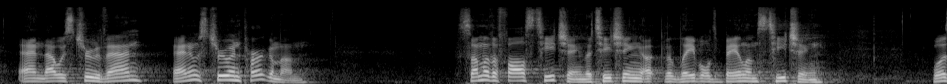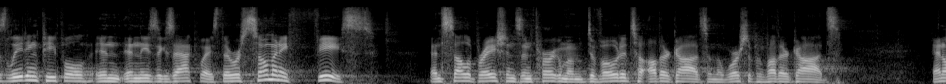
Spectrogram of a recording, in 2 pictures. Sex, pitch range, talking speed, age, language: male, 130-170 Hz, 160 wpm, 30-49, English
